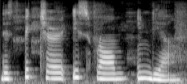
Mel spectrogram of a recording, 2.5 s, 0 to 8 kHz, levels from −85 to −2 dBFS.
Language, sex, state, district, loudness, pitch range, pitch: English, female, Assam, Kamrup Metropolitan, -14 LUFS, 195-220 Hz, 205 Hz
